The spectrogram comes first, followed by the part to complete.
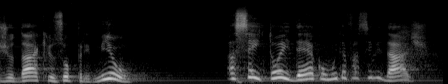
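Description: The man's voice moves in very wide pitch swings. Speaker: pastor. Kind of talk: sermon.

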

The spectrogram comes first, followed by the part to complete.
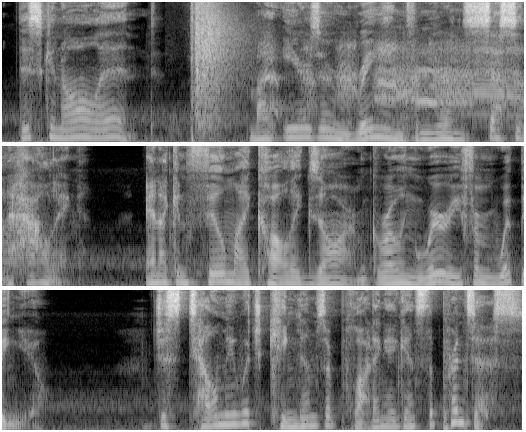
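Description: A man's growling, put-on character voice, fairly high in pitch, with ordinary pitch variation, a moderate pace and light background noise. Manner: impatient, growling.

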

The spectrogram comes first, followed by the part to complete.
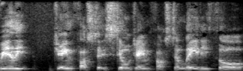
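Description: A man with a British accent and a medium pitch speaks fairly slowly, his pitch varying in an ordinary way. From UK. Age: 30s. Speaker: podcast host and comedian. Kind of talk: casual solo podcast monologue.

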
